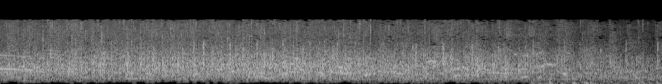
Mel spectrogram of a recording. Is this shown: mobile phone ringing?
no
